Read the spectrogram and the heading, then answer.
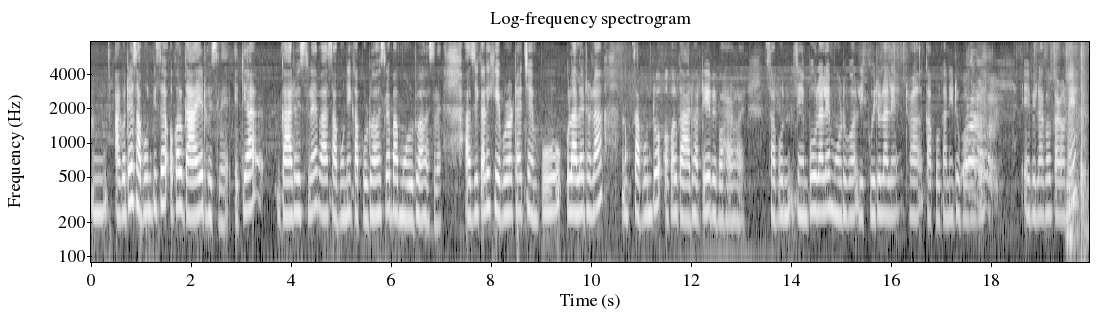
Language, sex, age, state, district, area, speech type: Assamese, female, 30-45, Assam, Jorhat, rural, spontaneous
